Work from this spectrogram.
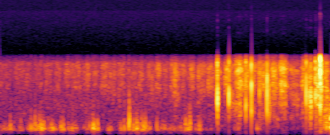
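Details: Dog panting in soft, rhythmic breaths through the first half, then louder, scrappier huffs and a brief whine-like note toward the end, recorded outdoors.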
